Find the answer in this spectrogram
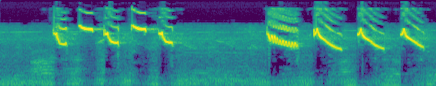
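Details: Java sparrow full filler song: a few crisp high notes with short falling tails, a pause, then four louder, longer downward-sweeping whistles evenly spaced about half a second apart.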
